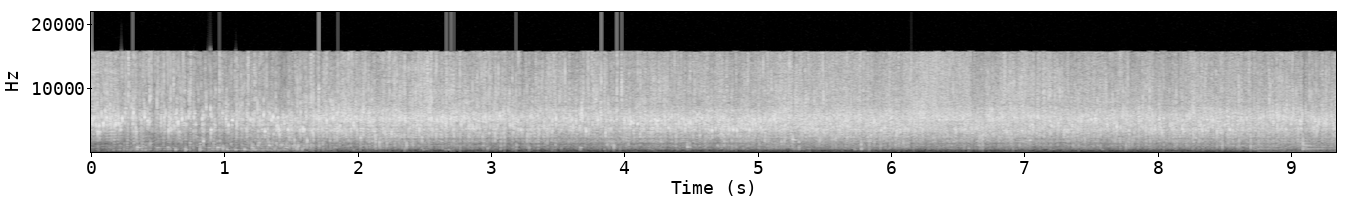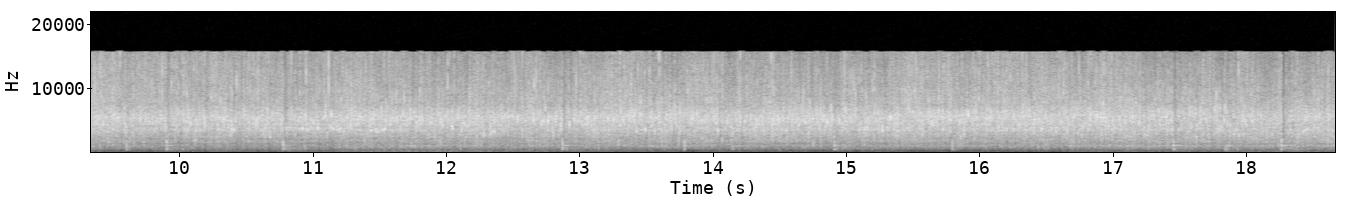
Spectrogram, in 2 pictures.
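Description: Whole shallots and fennel seeds sizzling in hot oil in a kadai, a steady frying hiss. From about halfway, a wooden spatula stirs them with light knocks against the pan.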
